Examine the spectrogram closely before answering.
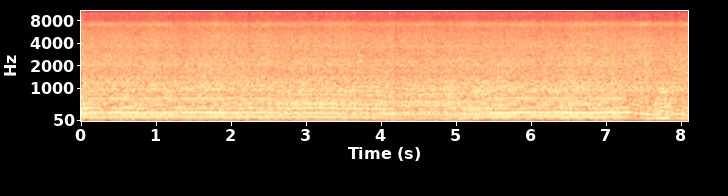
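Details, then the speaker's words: Echo SRM-210 two-stroke trimmer after kit repair with new carburetor, primer bulb, fuel lines, air filter and slight carb adjustment: high, steady buzz holding speed cleanly then easing down without sputtering; starts easily and runs well. "oh all right so that sounds pretty good uh started fairly easily needed just a little bit of carburetor adjustment um but starts easy now runs good"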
